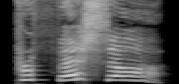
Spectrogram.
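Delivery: high loud cry; cried out. Acted. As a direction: cry out to get her attention. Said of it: "Astrid cried".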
